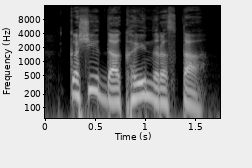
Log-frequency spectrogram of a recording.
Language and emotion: Marathi, neutral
